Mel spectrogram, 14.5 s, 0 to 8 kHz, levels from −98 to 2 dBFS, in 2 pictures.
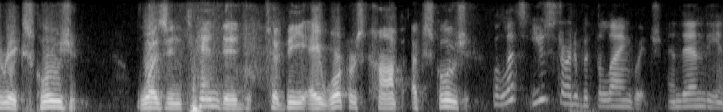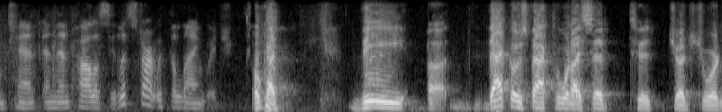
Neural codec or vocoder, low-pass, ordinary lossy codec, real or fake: vocoder, 22.05 kHz, 80 mel bands, Vocos; 7.2 kHz; Opus, 16 kbps; fake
